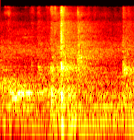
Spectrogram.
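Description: Two sharp snaps, about a second apart, from karate techniques in a large hall, likely the cotton sleeves of a karate gi cracking as arms are thrust out.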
